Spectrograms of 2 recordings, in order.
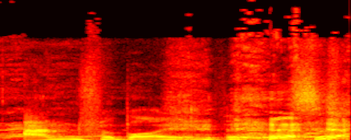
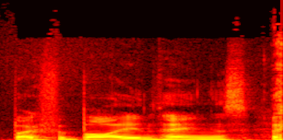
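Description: First: AND drawn out, phrase very slow; stress on AND. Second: Said in the usual way. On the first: Shown as a demonstration. Confessing to no willpower for shopping, slow deliberate stress on AND. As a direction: lean on AND as if adding a new item. Joke repeats phrase with contrast.

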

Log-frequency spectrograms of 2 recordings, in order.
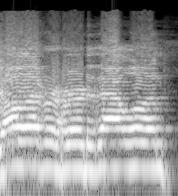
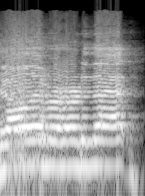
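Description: First: Louder hammed-up catchphrase. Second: Louder hammed-up catchphrase repeated. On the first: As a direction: deliver it like a running gag. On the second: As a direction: say the running gag once more. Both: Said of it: "Greatest hits alert".

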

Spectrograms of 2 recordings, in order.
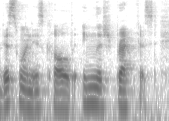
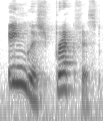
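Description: First: Said in the usual way. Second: High, louder, incredulous ENGLISH BREAKFAST; astonished echo. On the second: Acted. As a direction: echo the name in amazement. Cat repeats name in surprise.

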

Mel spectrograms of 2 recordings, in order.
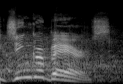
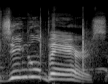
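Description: First: Put-on slow Korean-accented jingle. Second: Put-on Korean accent. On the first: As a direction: drawl it like a Korean Santa. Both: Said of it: "only he sings".

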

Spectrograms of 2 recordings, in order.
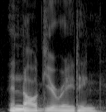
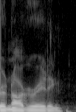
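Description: First: "inaugurating" said with a y-glide after the g; careful re-pronunciation. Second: Said in the usual way. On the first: Shown as a demonstration. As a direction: sound out "inaugurating" as in-aug-yu-rating, softly. Repeats word, sounding it out afresh.

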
